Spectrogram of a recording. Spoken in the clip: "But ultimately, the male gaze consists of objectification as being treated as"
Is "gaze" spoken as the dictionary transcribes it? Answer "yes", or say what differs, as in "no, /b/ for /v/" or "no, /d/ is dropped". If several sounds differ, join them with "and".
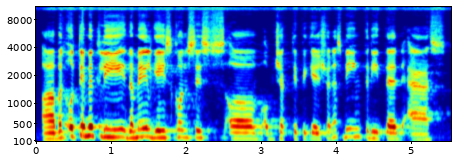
no, /s/ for /z/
